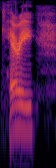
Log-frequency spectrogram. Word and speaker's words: Ceri: So she has an Irish way of spelling Ceri, which is Ceri. And before I had spoken to Ceri, I'm looking there going, is it Cherry? Is it Ceri? Well, how do we pronounce this? But it's just Ceri.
